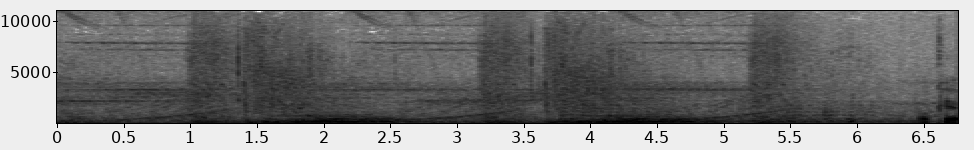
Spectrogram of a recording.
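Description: A game creature hisses and roars in bursts.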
